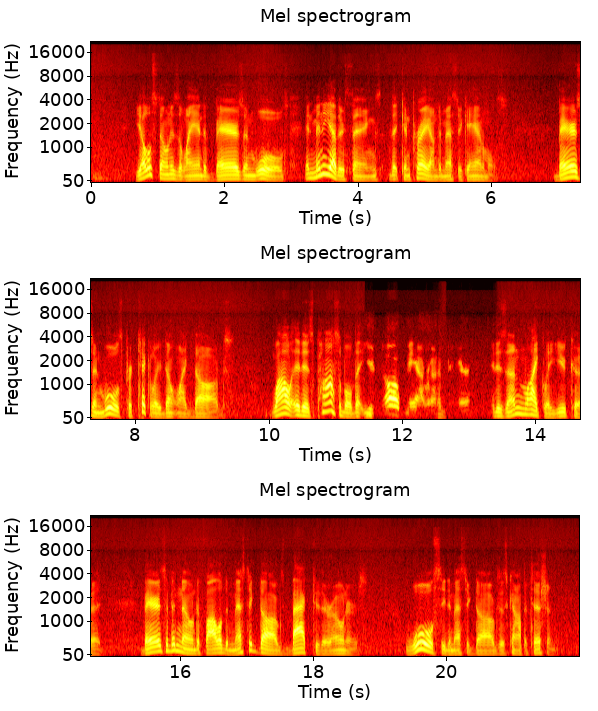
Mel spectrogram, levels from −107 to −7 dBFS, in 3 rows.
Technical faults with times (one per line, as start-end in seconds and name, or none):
11.44-13.01 speech suppressed in double talk
13.30-13.40 speech suppressed in double talk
